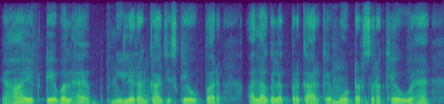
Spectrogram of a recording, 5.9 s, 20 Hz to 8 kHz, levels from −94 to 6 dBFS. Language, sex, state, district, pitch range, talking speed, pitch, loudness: Hindi, male, Jharkhand, Garhwa, 85-90 Hz, 170 wpm, 85 Hz, -19 LUFS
